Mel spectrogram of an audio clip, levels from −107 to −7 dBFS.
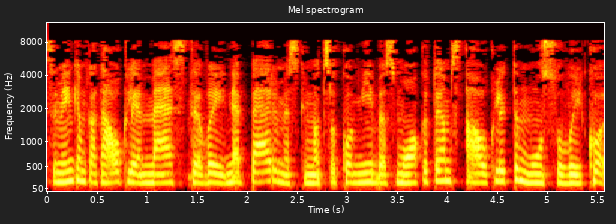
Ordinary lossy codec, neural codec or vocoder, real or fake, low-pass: MP3, 32 kbps; none; real; 9.9 kHz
